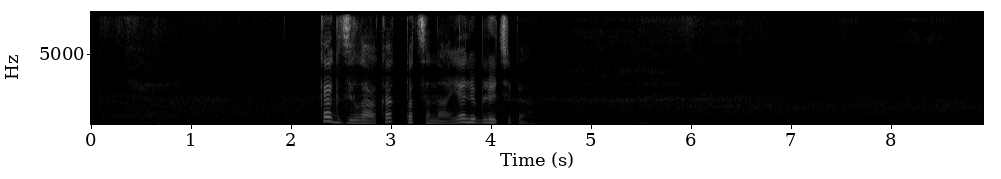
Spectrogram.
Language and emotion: Russian, positive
